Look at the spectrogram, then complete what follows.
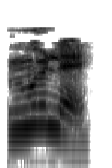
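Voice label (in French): "mollet", French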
